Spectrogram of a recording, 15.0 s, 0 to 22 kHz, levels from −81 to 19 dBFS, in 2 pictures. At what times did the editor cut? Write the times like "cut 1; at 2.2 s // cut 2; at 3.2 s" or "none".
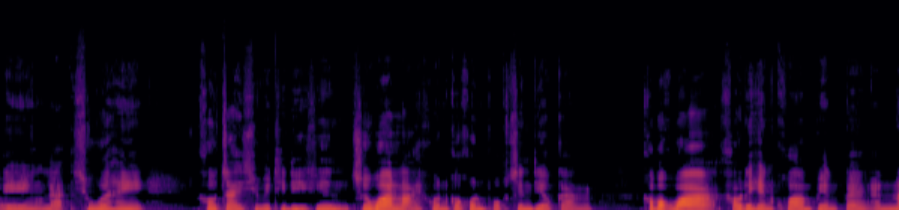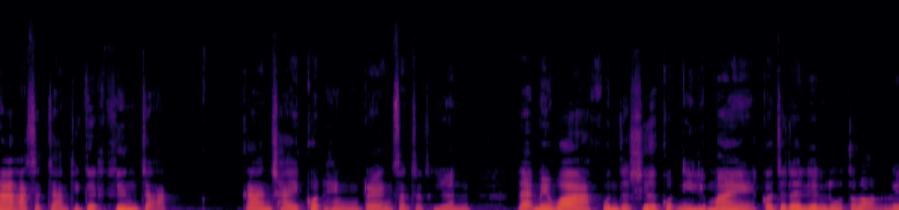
none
